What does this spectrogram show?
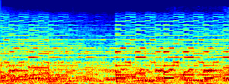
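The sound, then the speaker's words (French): A telephone rings with a dense, electronic ringtone-like tone, playing steadily and loudly throughout without pause, with no voices heard. “Ring, ring, ring postman. Who this?”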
